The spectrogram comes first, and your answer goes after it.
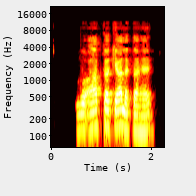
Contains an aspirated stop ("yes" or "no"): no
